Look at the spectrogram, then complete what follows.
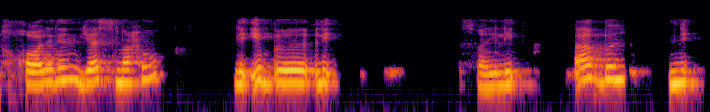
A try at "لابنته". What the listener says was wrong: الف جو ہے نا سائلنٹ ہے وہ کیونکہ حمزۃ الوصل ہے نا.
